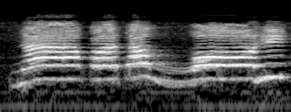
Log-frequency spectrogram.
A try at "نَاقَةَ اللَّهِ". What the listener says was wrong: ناقہ نہیں پڑھیں گے، ناقا قاف کو پر پڑھتے ہیں. اسی طرح اس میں اللہ میں لام پر ہوگا کیونکہ پہلے زبر ہے. ناقة اللہ.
